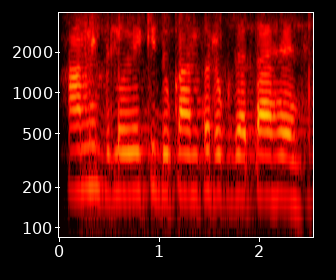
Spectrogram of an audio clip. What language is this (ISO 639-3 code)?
hin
